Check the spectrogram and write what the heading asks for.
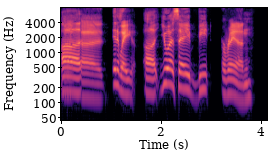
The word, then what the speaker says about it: Iran: it but uh uh anyway uh USA beat Iran Iran Iran yeah no there was a journalist who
